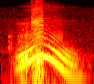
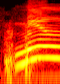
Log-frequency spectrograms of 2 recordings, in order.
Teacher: Kalau kita bunyi min, ini lidah, dia akan menyentuh langit. Min. Tapi ketika ifa' hakiki, dia tergantung.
